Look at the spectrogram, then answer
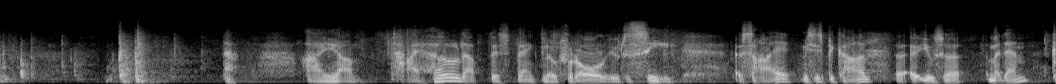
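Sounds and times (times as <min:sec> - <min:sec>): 
door closing as a man leaves a room: 0:00.0 - 0:02.3
speech: 0:02.2 - 0:02.4, 0:03.1 - 0:10.5.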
